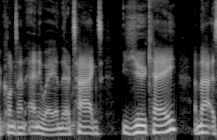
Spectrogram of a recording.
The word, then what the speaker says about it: yookay: And they're tagged UK and that is spelled Y O K A Y, which is supposed to be a reference to how UK is pronounced in a multicultural London accent.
